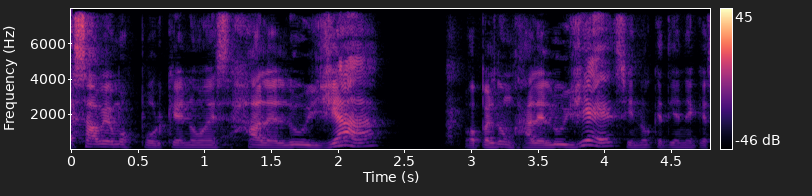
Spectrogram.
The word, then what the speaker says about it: aleluya: Por lo tanto, aleluya está acentuada en la última sílaba, no puede ser aleluya porque una shevat no puede llevar la sílaba acentuada y tiene que ser cambiada a una segol, es decir, una E corta, o tiene que ser cambiada a una kamak, es decir, una A larga.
